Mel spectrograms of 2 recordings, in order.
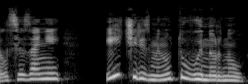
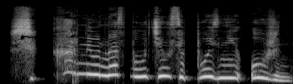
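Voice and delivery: giggling; 11 semitones higher, 4 dB louder than usual. Acted. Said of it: "тихонечко хихикали мы".

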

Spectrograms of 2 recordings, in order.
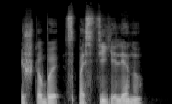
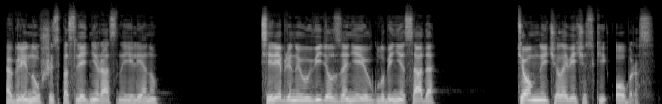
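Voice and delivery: louder, higher storytelling; tense narration; 5 semitones higher, 4 dB louder than usual. A narrator's reading. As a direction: raise the tension. Dramatic narration.

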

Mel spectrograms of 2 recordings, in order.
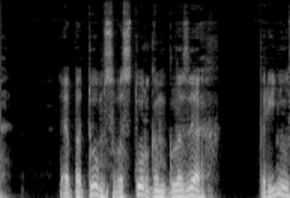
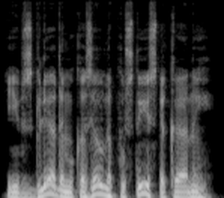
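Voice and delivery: ordinary delivery, nothing marked

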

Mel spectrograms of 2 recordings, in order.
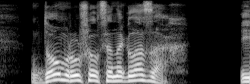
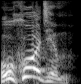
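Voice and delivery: raised pitch, urgent call to leave; mild shout; 4 semitones higher than usual. A narrator's reading. Narrator urging captives to leave, mild shout. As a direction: call it out, contained. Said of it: "крикнул я".

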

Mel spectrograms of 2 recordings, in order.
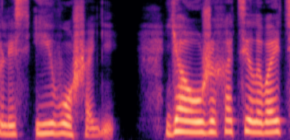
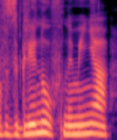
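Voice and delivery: ordinary delivery, nothing marked

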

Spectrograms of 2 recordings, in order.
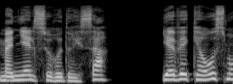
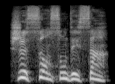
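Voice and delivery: raised, higher proclamation; an old master proclaiming, raised voice; proclaimed; 5 semitones higher than usual. Acted. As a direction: announce it to the whole courtyard. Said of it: "clama-t-il".

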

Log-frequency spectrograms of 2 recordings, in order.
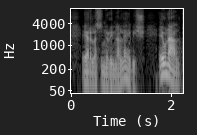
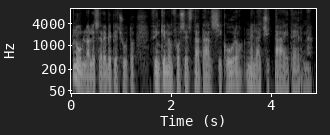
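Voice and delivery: usual speaking voice

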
